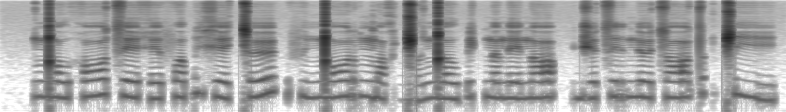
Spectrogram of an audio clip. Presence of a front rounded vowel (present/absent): present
